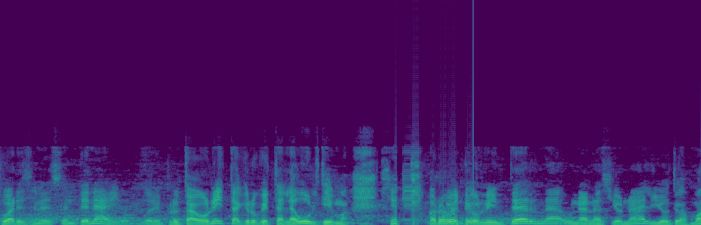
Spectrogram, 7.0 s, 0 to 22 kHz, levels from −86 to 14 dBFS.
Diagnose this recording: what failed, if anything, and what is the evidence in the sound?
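From 3.95 to 4.74 s the sound goes robotic, with a rigid metallic buzz at 188 Hz. That's robotic sound from repeated short buffers, likely a starved driver or buffer looping about 5.3 ms chunks, with roughly half the audio repeated rather than new.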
